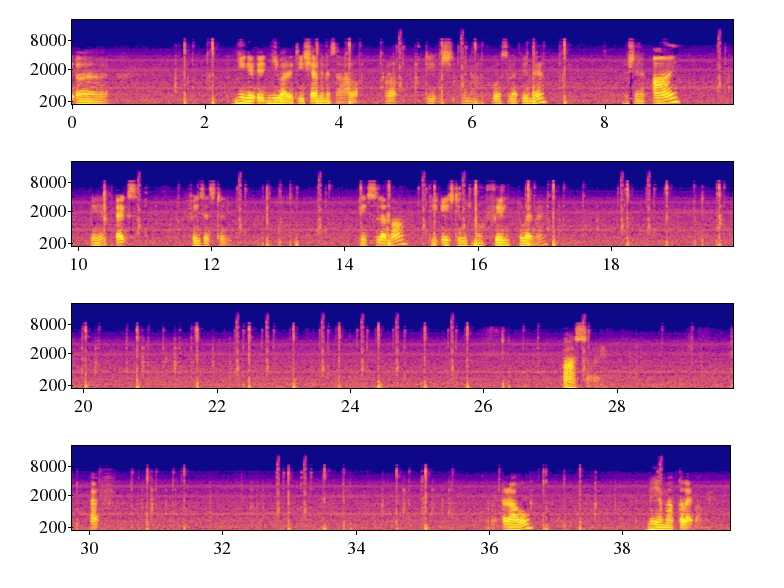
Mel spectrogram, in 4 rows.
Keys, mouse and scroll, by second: 1.8 middle click, 4.8 right click, 5.1-6.5 middle drag, 8.8 i, 10.3 x, 13.1 ctrl+Tab, 16.3 f, 19.1 f, 22.2 right click, 26.2 g, 29.7 f, 34.3 middle click, 37.1 ctrl+l.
